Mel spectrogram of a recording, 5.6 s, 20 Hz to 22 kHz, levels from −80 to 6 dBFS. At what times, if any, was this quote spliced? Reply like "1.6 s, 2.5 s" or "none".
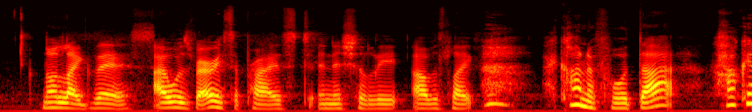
1.1 s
